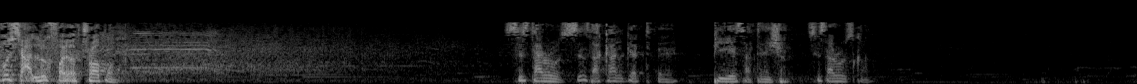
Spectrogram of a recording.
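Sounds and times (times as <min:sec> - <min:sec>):
speech: 0:00.0 - 0:01.4, 0:05.2 - 0:08.8
audience clapping hands: 0:00.0 - 0:04.7.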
